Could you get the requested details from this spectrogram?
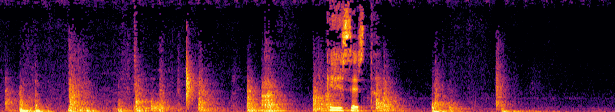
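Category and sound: household object, door being opened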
